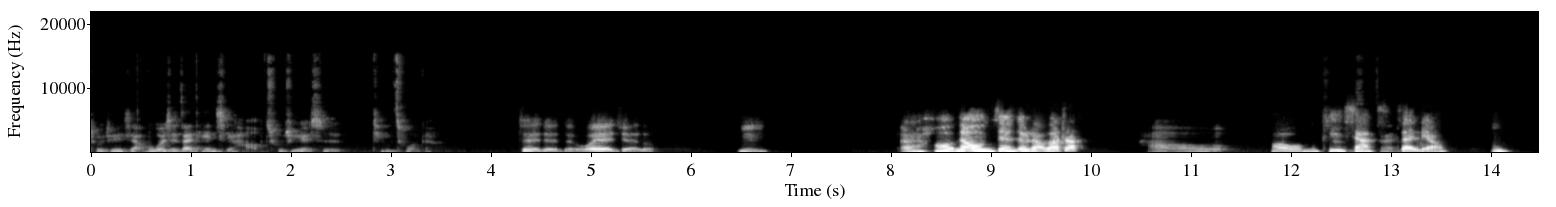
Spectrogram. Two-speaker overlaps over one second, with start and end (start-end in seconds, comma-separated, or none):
12.3-13.5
